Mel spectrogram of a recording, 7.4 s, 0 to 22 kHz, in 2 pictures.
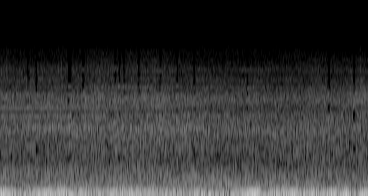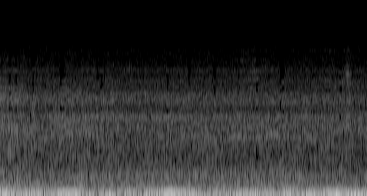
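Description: Small Yamaha Zuma 50cc scooter engine running steadily while riding, under a heavy, uneven wind rumble on the microphone.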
